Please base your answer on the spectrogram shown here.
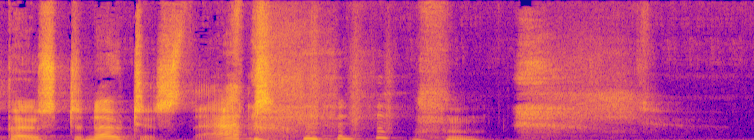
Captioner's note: Sophrosyne laughs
